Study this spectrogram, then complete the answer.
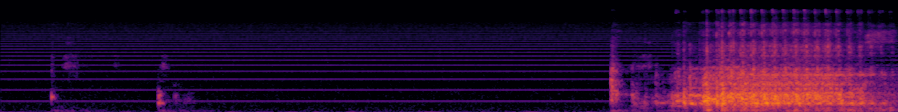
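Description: A couple of faint clicks and a steady hum, then a sewing machine starts up and runs in a fast, loud mechanical whir for a few seconds.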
